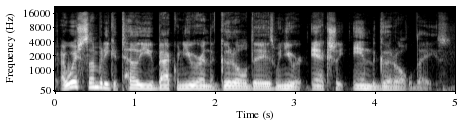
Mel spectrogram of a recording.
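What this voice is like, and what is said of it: Put-on Southern accent. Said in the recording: “I said it with a Southern accent.”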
